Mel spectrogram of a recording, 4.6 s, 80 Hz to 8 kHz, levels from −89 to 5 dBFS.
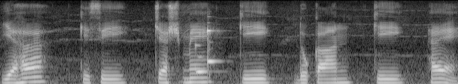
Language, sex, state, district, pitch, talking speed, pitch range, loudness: Hindi, female, Madhya Pradesh, Dhar, 135 Hz, 90 wpm, 130-140 Hz, -17 LUFS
